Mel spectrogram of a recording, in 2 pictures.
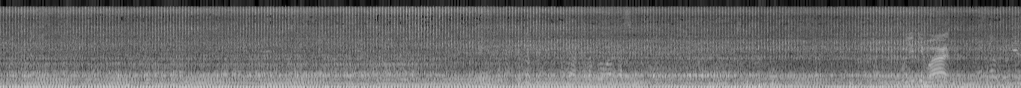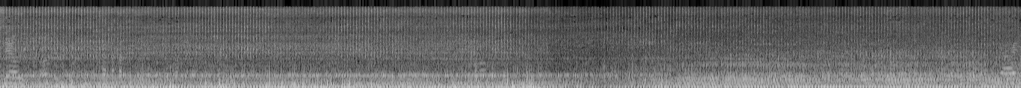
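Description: Small boat's engine running steadily, with a low, even drone. It drops back briefly about three-quarters of the way through, then picks up again.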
